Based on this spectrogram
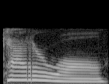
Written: caterwaul

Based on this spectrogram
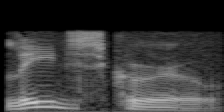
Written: leadscrew

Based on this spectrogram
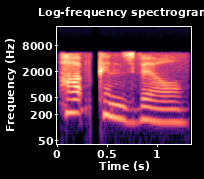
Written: Hopkinsville

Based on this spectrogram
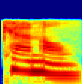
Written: kennel

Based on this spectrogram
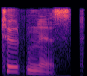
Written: Teutonist

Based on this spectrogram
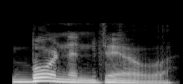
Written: bournonville

